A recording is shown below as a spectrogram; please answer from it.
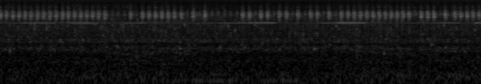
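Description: A grasshopper makes dense, high, buzzy chirps in quick rhythmic bursts, several each second. A faint steady whine runs behind the pulsing.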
